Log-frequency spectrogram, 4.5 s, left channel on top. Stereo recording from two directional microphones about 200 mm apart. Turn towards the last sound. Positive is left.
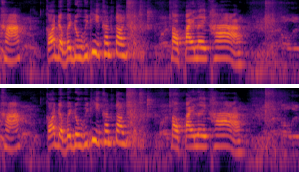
turn(degrees=35)  # may be behind; listen again after turning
